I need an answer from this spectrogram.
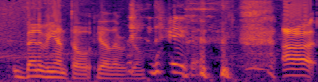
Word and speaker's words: Beneviento: even gonna try to pronounce that can you pronounce it for me wait what benifiento beneviento yeah there we go uh this is kind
